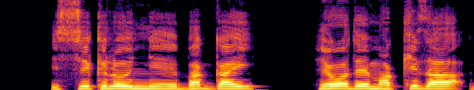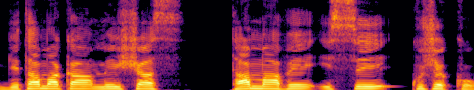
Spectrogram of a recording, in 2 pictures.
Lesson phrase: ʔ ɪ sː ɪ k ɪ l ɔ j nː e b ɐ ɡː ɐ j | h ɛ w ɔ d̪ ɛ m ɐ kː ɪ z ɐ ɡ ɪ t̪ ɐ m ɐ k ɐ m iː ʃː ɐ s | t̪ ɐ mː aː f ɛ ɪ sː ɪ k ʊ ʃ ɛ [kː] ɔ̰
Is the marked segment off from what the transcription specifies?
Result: no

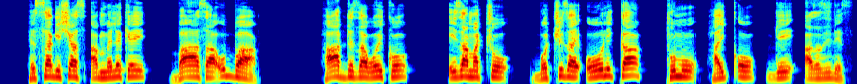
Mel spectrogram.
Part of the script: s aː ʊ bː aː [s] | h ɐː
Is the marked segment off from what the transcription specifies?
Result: yes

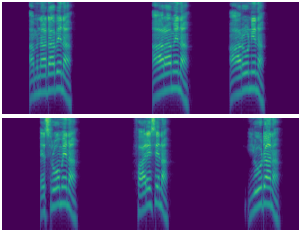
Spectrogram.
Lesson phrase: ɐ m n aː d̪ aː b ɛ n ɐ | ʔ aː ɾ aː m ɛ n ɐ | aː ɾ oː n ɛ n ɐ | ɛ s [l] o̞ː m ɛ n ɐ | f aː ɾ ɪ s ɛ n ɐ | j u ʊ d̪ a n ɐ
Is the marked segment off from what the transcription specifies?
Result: yes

